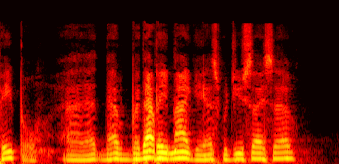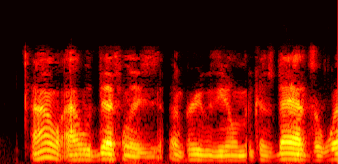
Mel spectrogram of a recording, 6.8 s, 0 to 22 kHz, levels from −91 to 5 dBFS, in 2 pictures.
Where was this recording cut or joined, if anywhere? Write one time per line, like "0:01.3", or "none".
0:01.5
0:05.0
0:05.9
